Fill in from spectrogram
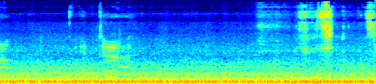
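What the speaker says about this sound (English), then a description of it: "We're driving." A car cruising down a highway in Iowa on a road trip, its steady low road rumble and engine drone continuous throughout, with faint hiss rising toward the end and no one talking.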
